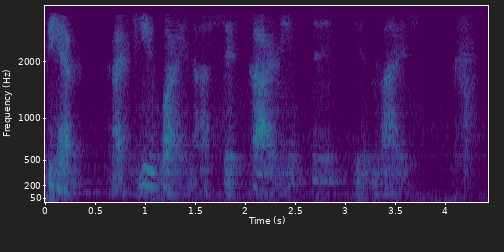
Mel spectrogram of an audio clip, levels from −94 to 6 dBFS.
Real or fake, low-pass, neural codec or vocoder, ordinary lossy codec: fake; 3.6 kHz; codec, 16 kHz in and 24 kHz out, 0.6 kbps, FocalCodec, streaming, 4096 codes; MP3, 24 kbps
